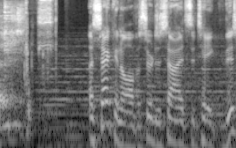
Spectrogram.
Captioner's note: camera click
